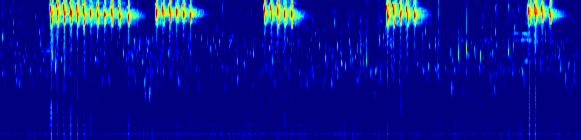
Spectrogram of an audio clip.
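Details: Velvet-fronted nuthatch, called rambatan doraemon, in tembakan delivery for training songbirds: five high, rapid, machine-gun-like trills, the first longest at about ten notes, separated by pauses of up to a second.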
